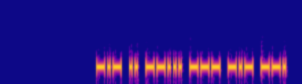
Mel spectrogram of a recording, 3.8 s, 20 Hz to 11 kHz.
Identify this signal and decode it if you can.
Morse code, heard as a keyed tone, about 36 wpm, 700 Hz. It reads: KI7OKG
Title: USA Call Signs - 6 Characters - 4x Character Spacing - 35wpm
